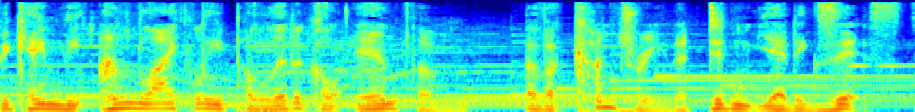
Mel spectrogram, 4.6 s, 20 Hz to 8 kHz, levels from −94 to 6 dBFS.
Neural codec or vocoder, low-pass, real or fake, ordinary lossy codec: none; 7.2 kHz; real; MP3, 48 kbps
